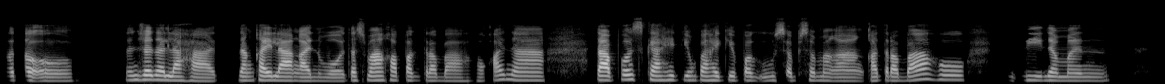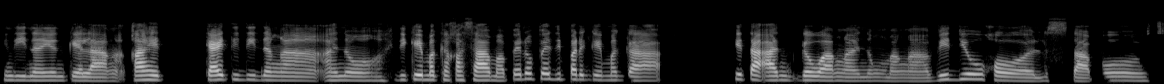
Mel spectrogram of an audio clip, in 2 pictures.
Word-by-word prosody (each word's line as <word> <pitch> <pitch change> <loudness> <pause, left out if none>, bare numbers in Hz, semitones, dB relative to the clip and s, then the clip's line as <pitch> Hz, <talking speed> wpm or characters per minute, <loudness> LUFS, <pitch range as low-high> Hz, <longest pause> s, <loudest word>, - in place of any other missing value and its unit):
Totoo. 165 -3 -2 0.5
Nandiyan 215 +1 +2
na 205 - +4
lahat 170 -5 0 0.2
ng 185 0 +1
kailangan 180 -4 +4
mo 160 -1 -5
tapos 190 +3 -5
makakapagtrabaho 175 -4 -2
ka - - -2
na. 195 -3 -1 0.5
Tapos 205 +3 +5
kahit 200 -1 0
'yong 200 -1 -7
pakikipag-usap 190 -1 -4
sa 190 - -5
mga 165 -3 -4
katrabaho 210 +6 0 0.5
hindi 190 +2 -8
naman 175 -2 -4 0.6
hindi 195 -1 -3
na 190 -1 +1
'yon 190 0 -2
kailanga 170 -3 +1
kahit 210 0 +5 0.4
kahit 215 +1 +9
hindi 220 -1 -6
na 200 -1 +1
nga 190 -1 +1 0.3
ano, 185 -1 -3
hindi 210 +4 -6
kayo 220 0 +3
magkakasama, 195 -3 +2
pero 245 +2 -1
puwede 250 -1 -2
pa 235 - +2
rin 220 - -8
kayo 210 -2 -4 1.1
magkakitaan 205 -5 +3
gawa 195 -2 +4
nga 170 -1 -3
nung 170 0 -11
mga 155 0 -6
video 235 +4 -1
calls. 170 -6 -3
Tapos 175 +3 -3
190 Hz, 120 wpm, -24 LUFS, 175-205 Hz, 1.1 s, kahit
